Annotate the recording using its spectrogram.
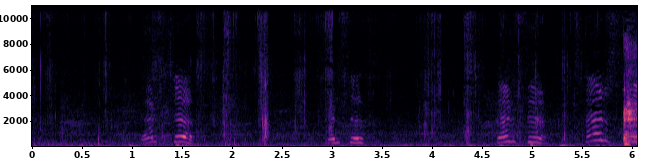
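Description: Footsteps on asphalt with scattered light clicks, and a few short, soft high-pitched vocal sounds in between.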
